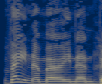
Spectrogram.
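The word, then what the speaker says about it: Väinämöinen: It's Vainamoinen.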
